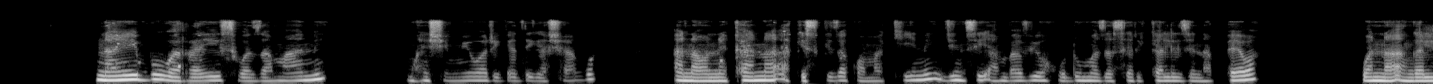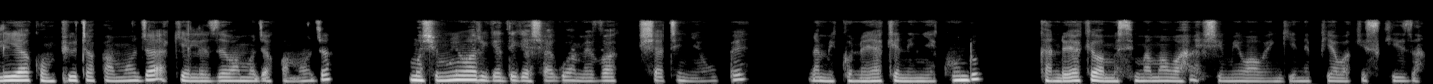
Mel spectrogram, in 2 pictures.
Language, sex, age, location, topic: Swahili, female, 25-35, Kisumu, government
